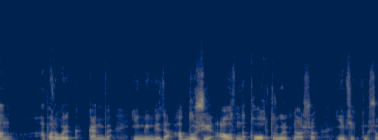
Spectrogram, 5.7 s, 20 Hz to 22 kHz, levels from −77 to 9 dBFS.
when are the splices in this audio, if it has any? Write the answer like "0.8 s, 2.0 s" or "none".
none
